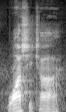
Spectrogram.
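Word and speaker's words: Ouachita: give it a try if you answered wasita you are correct the Talina National Scenic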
